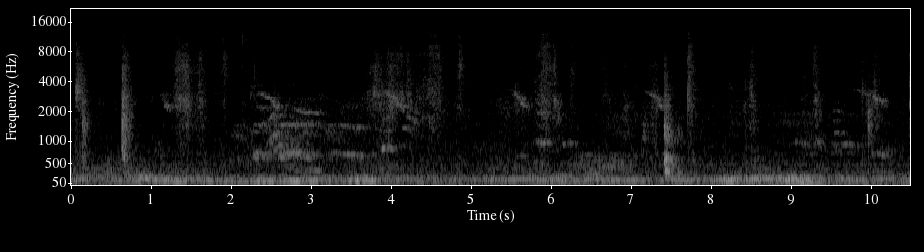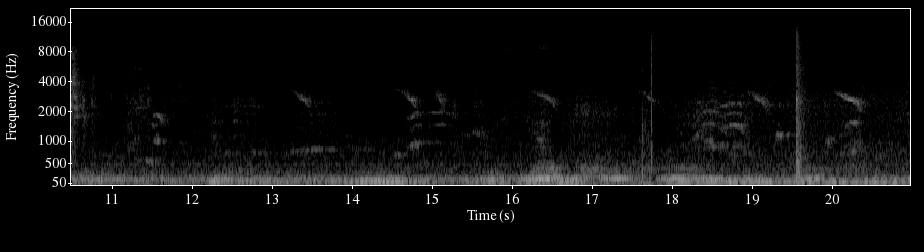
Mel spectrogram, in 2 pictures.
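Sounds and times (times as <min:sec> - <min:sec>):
steady low hum: 0:00.0 - 0:20.9.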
